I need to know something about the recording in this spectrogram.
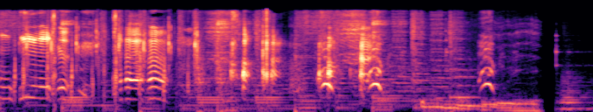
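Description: Cartoon baby giggling in several short bursts of high laughter over bouncy background music, with a low falling slide near the end.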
